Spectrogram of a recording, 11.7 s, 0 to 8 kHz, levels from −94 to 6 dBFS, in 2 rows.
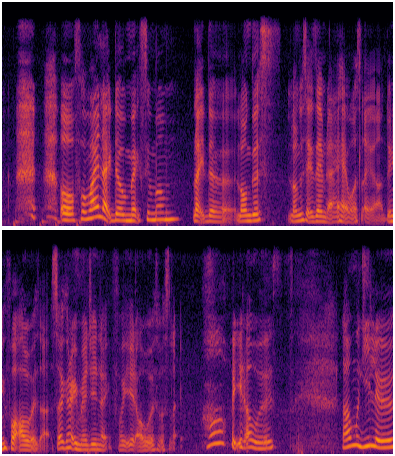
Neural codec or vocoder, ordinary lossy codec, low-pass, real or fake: none; none; 7.2 kHz; real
